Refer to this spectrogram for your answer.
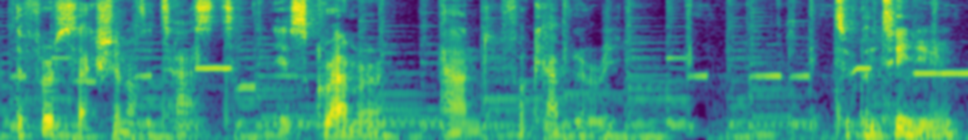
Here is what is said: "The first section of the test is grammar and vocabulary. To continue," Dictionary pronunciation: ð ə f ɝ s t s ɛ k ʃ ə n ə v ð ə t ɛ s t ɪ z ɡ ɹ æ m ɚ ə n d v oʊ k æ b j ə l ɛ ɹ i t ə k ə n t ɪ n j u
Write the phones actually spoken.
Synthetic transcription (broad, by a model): ð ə f ɝ s t s ɛ k ʃ ə n ə v ð ə t ɛ s t ɪ z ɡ ɹ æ m ɚ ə n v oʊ k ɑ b j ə l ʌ ɹ i t ə k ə n t ɪ n j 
